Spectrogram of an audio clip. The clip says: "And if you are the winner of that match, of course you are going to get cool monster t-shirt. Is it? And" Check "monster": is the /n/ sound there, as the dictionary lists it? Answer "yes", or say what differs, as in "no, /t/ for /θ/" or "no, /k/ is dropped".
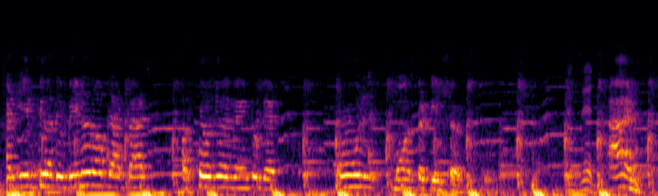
no, /n/ is dropped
